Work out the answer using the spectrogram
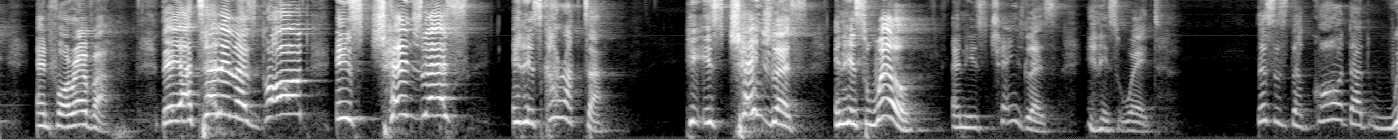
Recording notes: Sermon preached at CBC Shiashie Campus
